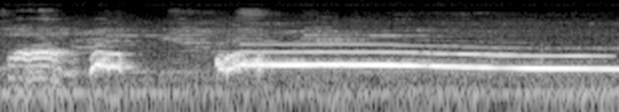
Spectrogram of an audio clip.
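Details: Collared dove of the pelung variety kept for cooing contests, recorded to coax birds into calling: two brief rough stuttered notes, a pause, then a very long smooth coo slowly sinking in pitch for about four seconds.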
